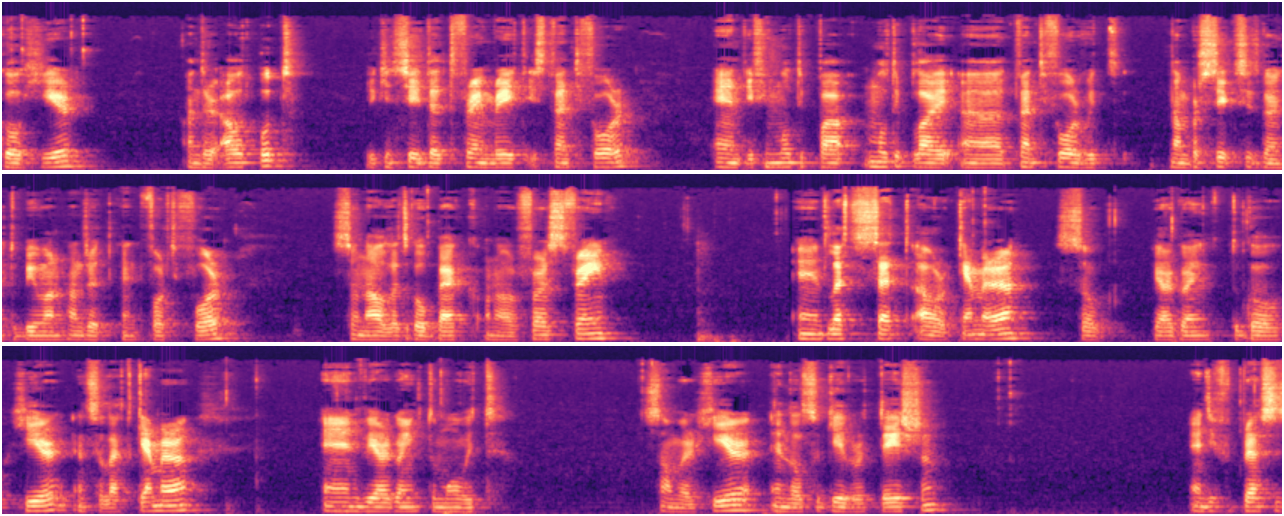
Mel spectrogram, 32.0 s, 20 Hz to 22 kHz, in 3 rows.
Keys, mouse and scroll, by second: 0.1 click, 0.6 click, 14.1 click, 18.8 click, 19.9 KP_7, 20.7 shift+middle click, 22.7 scroll down 2, 23.4 shift+middle click, 25.0 g, 27.7 r, 31.6 KP_0.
